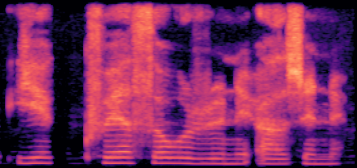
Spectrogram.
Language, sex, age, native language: Icelandic, female, 10, Icelandic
